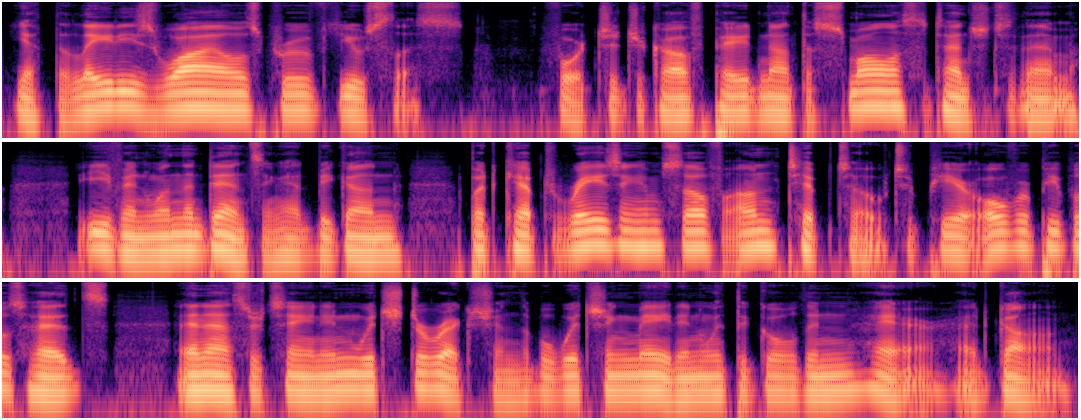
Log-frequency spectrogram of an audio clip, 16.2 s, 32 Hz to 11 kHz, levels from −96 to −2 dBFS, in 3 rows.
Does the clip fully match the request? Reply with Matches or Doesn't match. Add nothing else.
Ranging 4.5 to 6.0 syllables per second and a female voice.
Doesn't match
